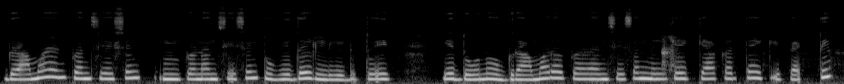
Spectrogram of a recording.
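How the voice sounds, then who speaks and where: Woman teacher with a dark, mellow voice. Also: no room sound, low-quality recording. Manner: reads questions slowly, then asks and answers them herself; ends each answer with a high, soft confirming tag. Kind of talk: exam revision lesson.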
